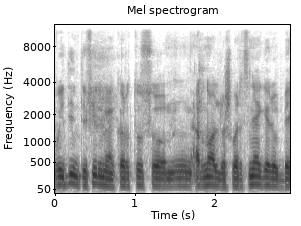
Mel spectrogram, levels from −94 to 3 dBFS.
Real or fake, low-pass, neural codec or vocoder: real; 10.8 kHz; none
